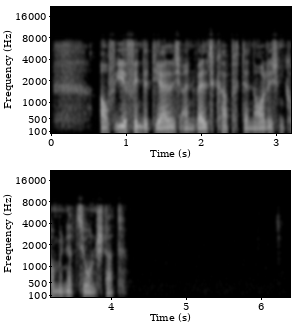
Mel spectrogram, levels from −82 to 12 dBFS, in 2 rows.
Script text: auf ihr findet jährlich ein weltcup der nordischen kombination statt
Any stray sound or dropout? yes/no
no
